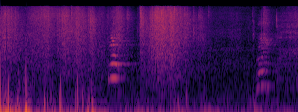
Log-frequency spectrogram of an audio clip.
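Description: Black plastic garbage bag rustling and crinkling as clothes are pulled out of it, with a run of low thumps in the first second and a half and a short vocal sound near the middle.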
